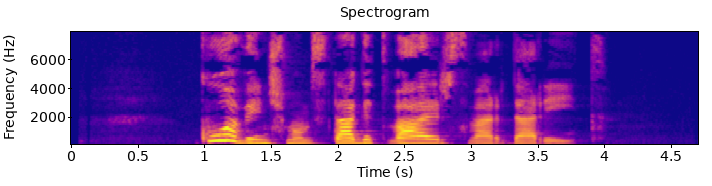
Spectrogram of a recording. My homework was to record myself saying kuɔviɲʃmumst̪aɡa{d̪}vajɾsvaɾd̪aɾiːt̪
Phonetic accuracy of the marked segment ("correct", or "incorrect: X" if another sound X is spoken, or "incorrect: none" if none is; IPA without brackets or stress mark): incorrect: t̪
